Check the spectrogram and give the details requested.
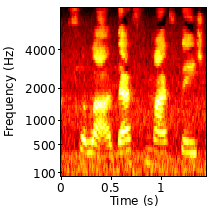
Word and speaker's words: Selah: and it's and and they say it's saah yeah it's yeah I pronounce it Salah I think it just flows a lot better you know but people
